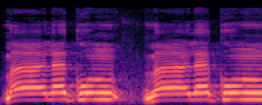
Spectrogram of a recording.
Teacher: مالکم میں کاف پر پیش اس لیے گول ہو جائیں گے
